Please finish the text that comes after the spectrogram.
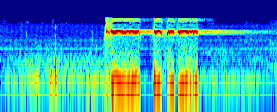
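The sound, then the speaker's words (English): A shrill, high-pitched whistle sounds loudly in one long blast, then two quick shorter bursts, with a faint buzzy trill under the tone. A brief click comes just before. “A whistle can get our attention real quick, can it?”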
